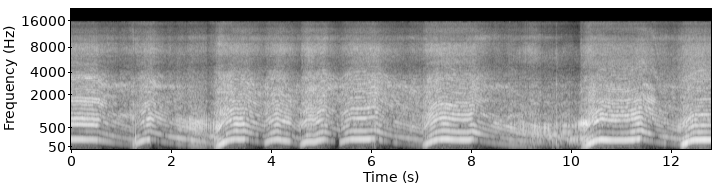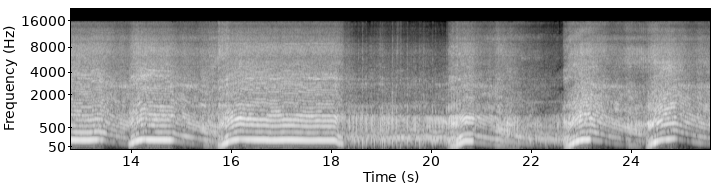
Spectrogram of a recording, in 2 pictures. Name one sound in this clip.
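A chainsaw revs up and down repeatedly while cutting wood.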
